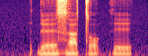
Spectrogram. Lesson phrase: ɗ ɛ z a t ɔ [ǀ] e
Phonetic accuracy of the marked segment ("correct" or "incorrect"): incorrect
